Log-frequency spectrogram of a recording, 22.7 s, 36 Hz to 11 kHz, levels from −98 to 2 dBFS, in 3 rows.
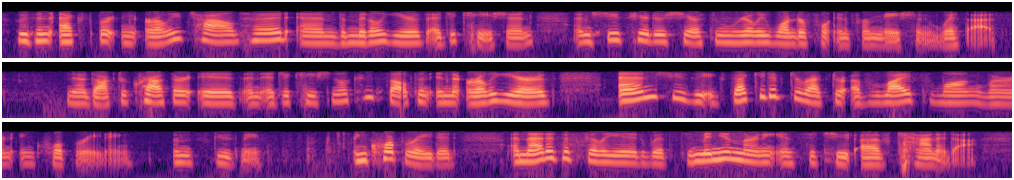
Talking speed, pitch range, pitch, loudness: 150 wpm, 165-210 Hz, 180 Hz, -24 LUFS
